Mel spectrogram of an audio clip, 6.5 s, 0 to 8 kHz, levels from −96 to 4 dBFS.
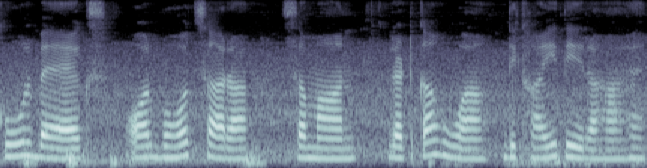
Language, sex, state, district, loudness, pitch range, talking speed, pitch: Hindi, female, Chandigarh, Chandigarh, -15 LUFS, 175-205 Hz, 110 wpm, 190 Hz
